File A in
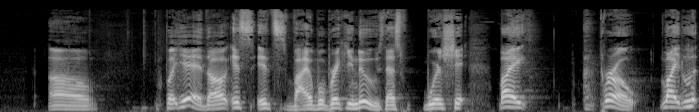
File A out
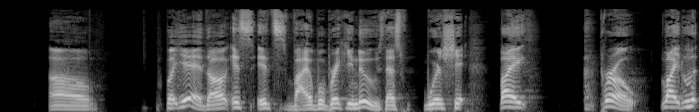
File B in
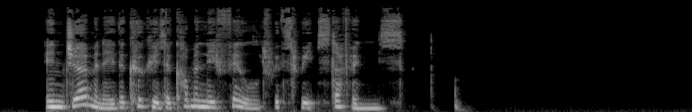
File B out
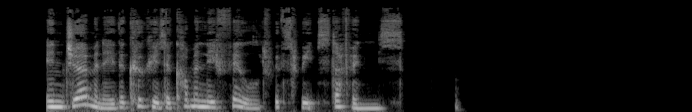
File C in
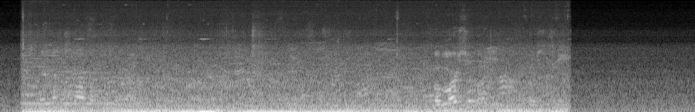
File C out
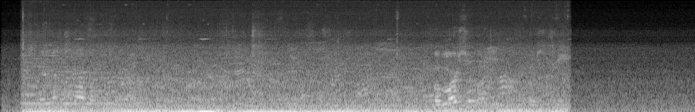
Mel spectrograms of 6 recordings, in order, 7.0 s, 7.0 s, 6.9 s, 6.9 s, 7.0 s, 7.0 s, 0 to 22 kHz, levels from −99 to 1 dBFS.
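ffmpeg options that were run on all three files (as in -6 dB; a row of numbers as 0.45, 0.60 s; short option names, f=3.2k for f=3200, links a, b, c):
-af "agate=range=-33dB:threshold=-42dB:ratio=3:detection=peak"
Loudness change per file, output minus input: 0.0, 0.0, 0.0 LU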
